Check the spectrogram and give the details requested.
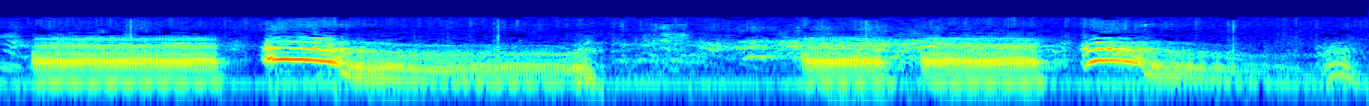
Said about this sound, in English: Well, Baldy, you're singing! Well, Baldy, you can sing. You're a singing dog.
